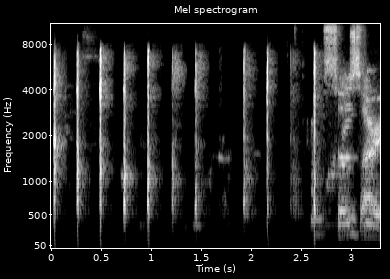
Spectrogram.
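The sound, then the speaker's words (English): A short round of applause celebrating finishing freshman year of college: about eleven sharp, evenly spaced claps in a quick steady rhythm, followed by a loud burst of excited voices. “Everybody, please give us a round of applause.”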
